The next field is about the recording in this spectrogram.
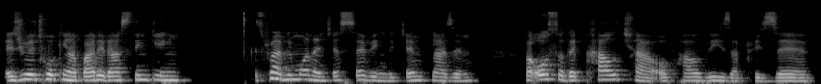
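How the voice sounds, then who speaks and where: A woman's voice: lowish voice, mellow. A woman moderating an online panel, speaking in an appreciative, reflective way.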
